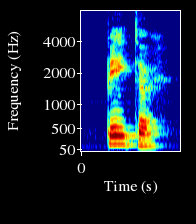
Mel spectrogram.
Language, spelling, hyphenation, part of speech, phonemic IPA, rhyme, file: Dutch, Peter, Pe‧ter, proper noun, /ˈpeː.tər/, -eːtər, Nl-Peter.ogg
- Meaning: a male given name, equivalent to English Peter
